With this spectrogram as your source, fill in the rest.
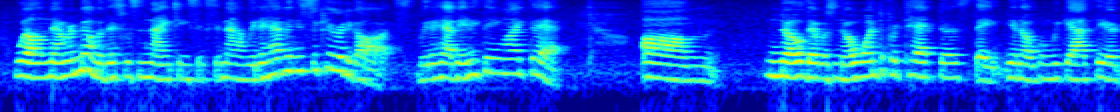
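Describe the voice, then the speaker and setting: A woman at medium pitch talks at a moderate pace with ordinary pitch variation, with audible room echo and noticeable background noise. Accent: American. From North Carolina, Roanoke Rapids. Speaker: retired school teacher. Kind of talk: interview.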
